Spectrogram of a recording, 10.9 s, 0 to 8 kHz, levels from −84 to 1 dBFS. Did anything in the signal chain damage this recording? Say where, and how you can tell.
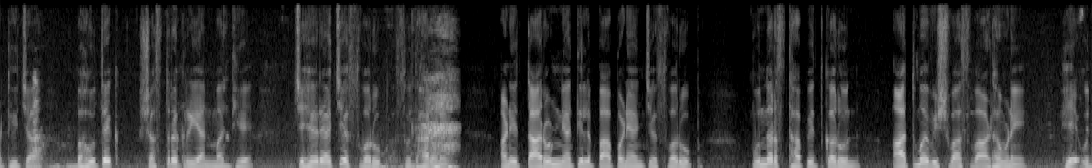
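No, nothing in the signal chain damaged this speech.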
